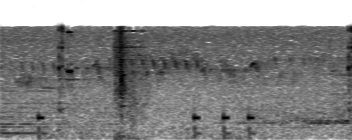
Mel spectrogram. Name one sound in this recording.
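Short electronic blips sound as menu options are selected.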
